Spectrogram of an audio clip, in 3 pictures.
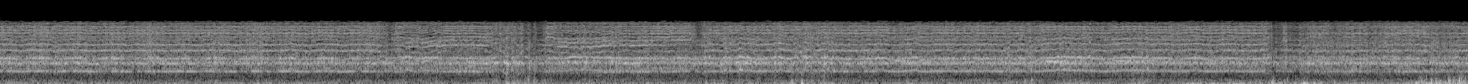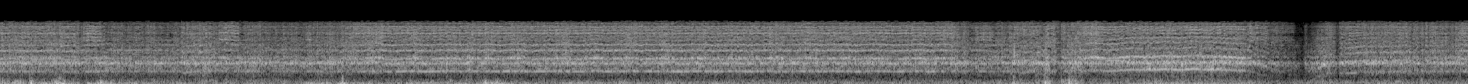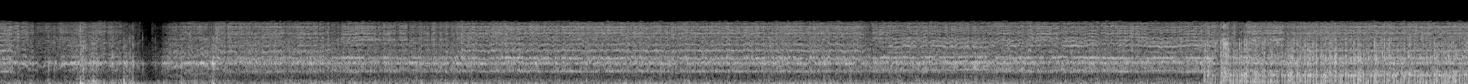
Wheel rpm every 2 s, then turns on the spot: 160, 160, 160, 160, 160, 160, 160, 160, 160, 160, 160, 160, 160, 120, 100, 80, 160, 160, 160, 160, 160, 160.
none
